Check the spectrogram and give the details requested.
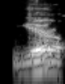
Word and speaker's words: Geralt: Gerald.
